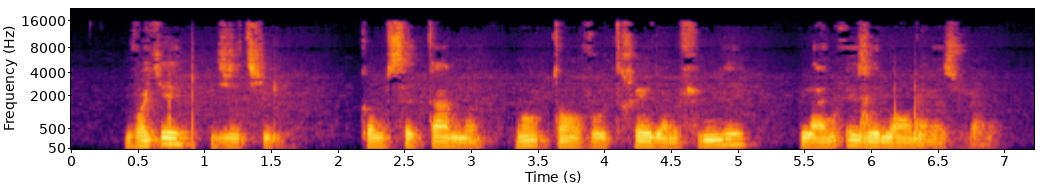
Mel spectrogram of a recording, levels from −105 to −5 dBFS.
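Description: At 0.74 s, and again at 6.17 s just after "dans le fumier plane", a loud pop appears as a double pop, peaking roughly 15 dB above the speech, which continues underneath. The likely cause is a sudden voltage step, from a plug, switch or static discharge, entering the chain.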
